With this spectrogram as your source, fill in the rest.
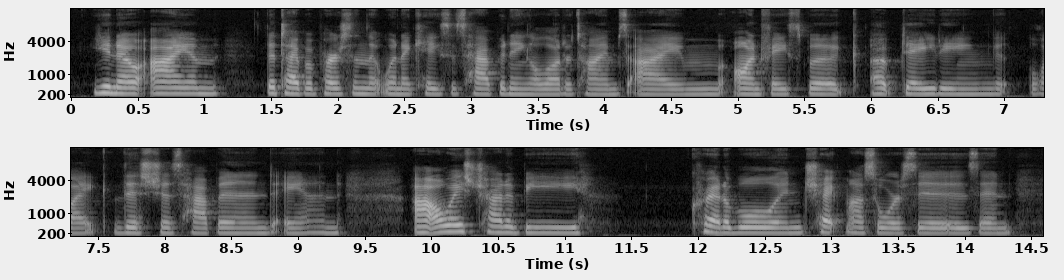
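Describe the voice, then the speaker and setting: Her delivery is fairly slow, with fairly high pitch. This woman's intonation stays monotone and flat. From rural area. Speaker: true crime podcaster. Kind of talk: casual monologue. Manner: hesitant, many fillers.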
